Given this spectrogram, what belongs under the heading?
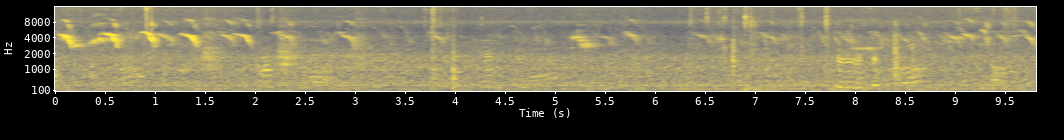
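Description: Two tiger hens and other free-range country chickens feeding on water spinach cluck and chirp faintly at a distance, scattered over a steady hiss of outdoor background noise.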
